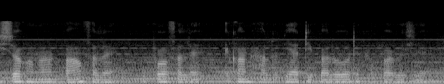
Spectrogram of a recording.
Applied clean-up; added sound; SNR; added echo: none; Organ; 4 dB; none.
